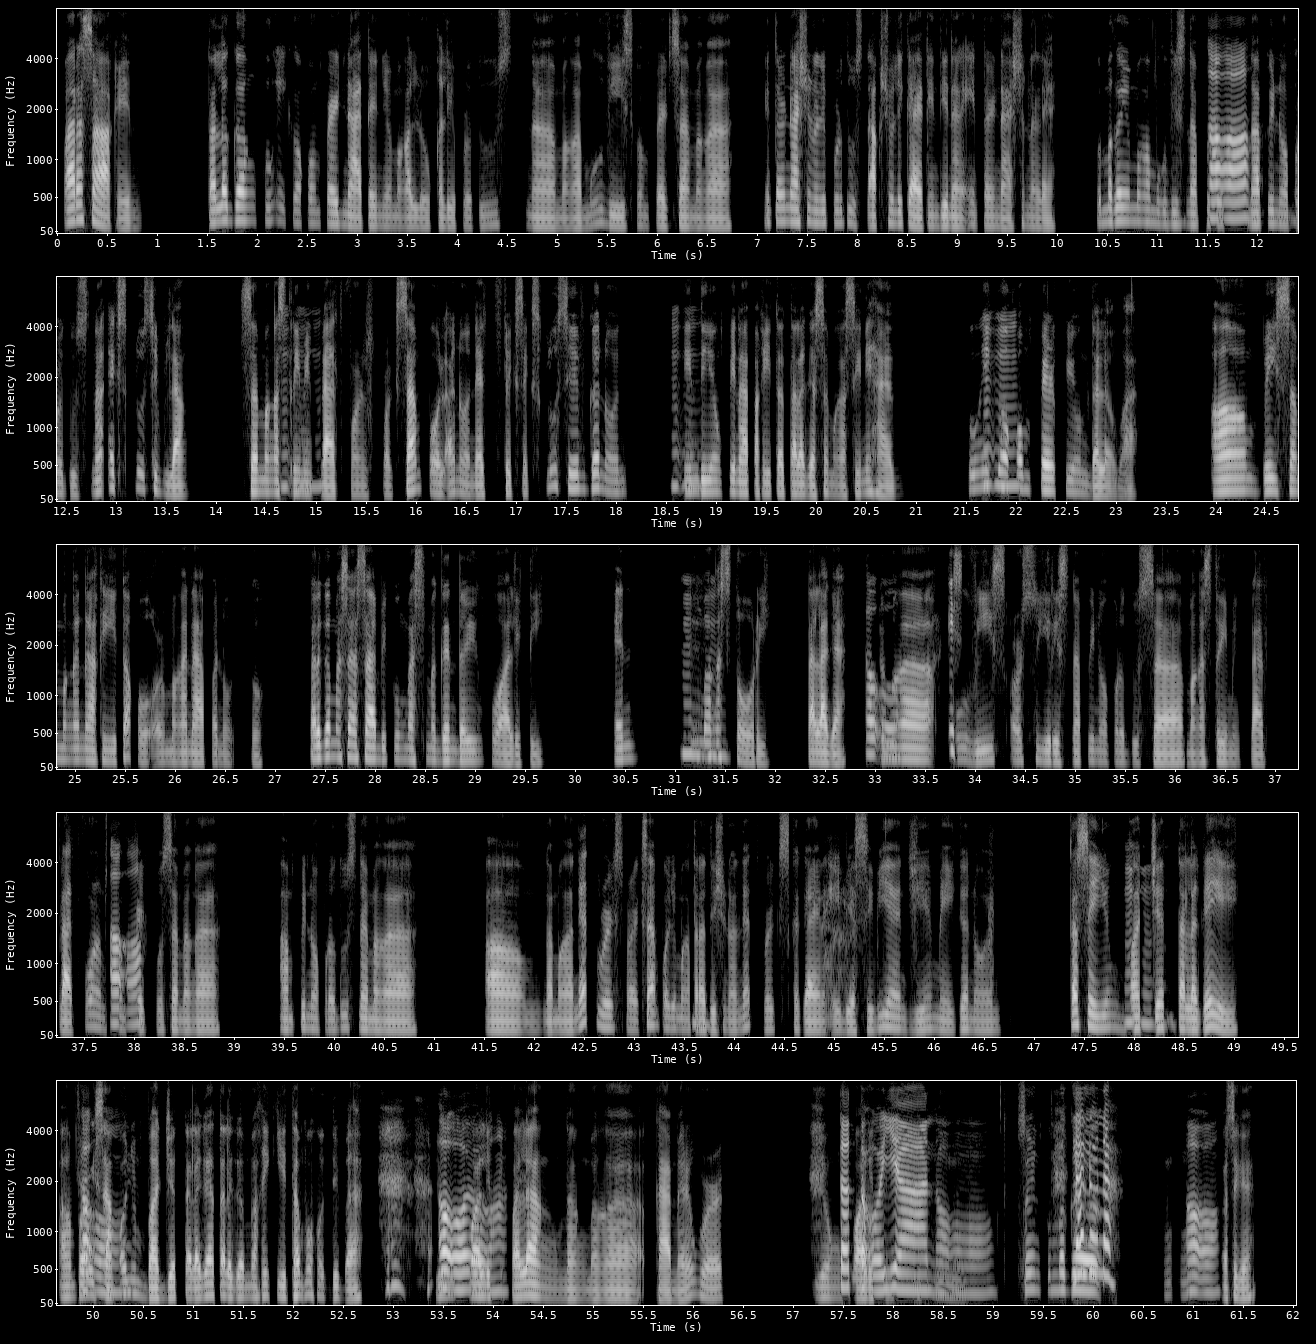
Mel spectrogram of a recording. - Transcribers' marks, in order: tapping; in English: "streaming platforms"; other background noise; in English: "streaming plat platforms compared"; in English: "traditional networks"; chuckle; chuckle; gasp; tongue click
- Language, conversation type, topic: Filipino, podcast, Ano ang palagay mo sa panonood sa internet kumpara sa tradisyonal na telebisyon?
